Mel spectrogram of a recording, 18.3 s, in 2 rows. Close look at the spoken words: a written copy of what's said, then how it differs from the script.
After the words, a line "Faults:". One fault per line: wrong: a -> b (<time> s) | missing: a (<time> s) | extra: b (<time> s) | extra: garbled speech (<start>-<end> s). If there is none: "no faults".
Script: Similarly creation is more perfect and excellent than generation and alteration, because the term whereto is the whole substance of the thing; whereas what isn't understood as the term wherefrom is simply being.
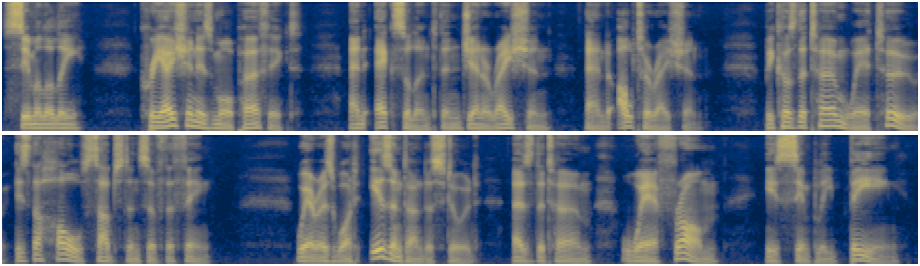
Similarly creation is more perfect and excellent than generation and alteration, because the term whereto is the whole substance of the thing; whereas what isn't understood as the term wherefrom is simply being.
Faults:
no faults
